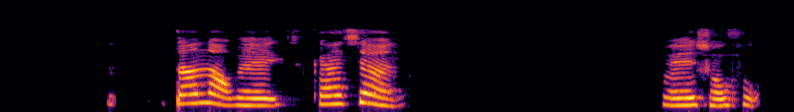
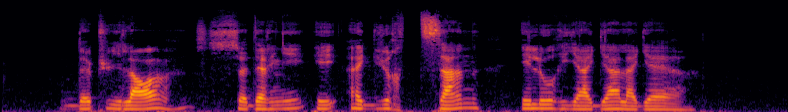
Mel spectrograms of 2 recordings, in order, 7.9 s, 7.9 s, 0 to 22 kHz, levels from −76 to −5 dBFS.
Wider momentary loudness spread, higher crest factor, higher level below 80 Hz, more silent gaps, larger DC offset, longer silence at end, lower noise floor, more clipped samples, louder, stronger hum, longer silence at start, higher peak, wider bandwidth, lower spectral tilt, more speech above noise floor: second, 13 LU vs 16 LU; about the same, 16 dB vs 20 dB; second, -66 dBFS vs -52 dBFS; neither; neither; second, 0.35 s vs 0.85 s; first, -90 dBFS vs -63 dBFS; neither; first, -15 LUFS vs -25 LUFS; neither; first, 1.1 s vs 0.65 s; first, -2 dBFS vs -6 dBFS; second, 7.8 kHz vs 15 kHz; second, -2.5 dB/octave vs -4 dB/octave; first, 75 dB vs 37 dB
